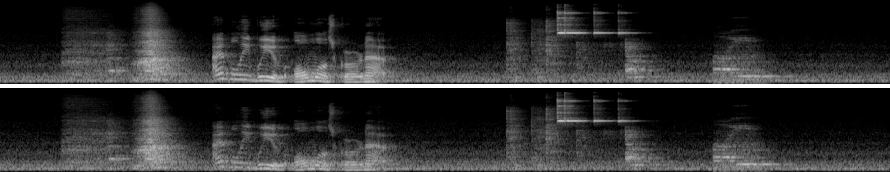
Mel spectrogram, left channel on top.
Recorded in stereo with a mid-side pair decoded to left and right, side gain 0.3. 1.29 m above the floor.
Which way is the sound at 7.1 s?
15° right.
